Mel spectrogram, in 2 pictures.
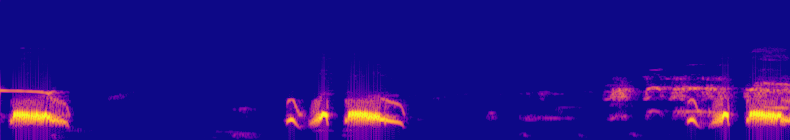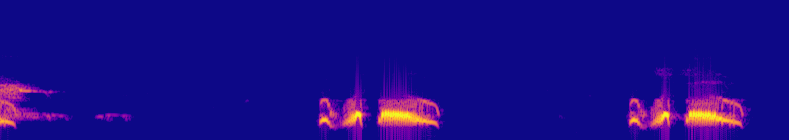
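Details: Spotted dove coos played for captive birds to sing along: five three-part phrases, two short rising notes and a falling hoot, a few seconds apart, with a brief higher whistling in the middle.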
